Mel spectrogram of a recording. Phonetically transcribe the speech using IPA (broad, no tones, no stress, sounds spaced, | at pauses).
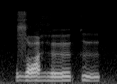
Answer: zˤ ø ə̯ ɦ ɵː k ɯ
